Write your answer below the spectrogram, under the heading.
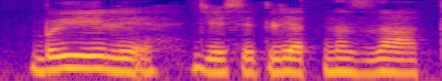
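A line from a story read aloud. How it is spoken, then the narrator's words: Grumbled. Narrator (Russian): пробурчал он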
